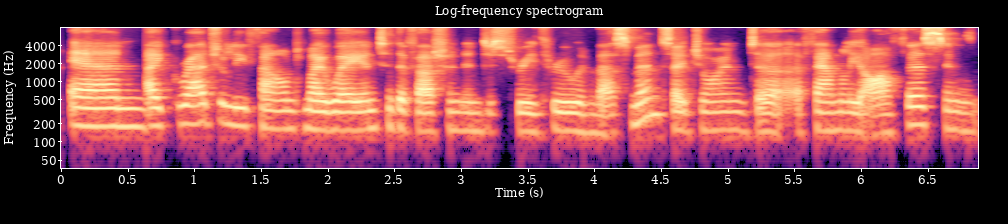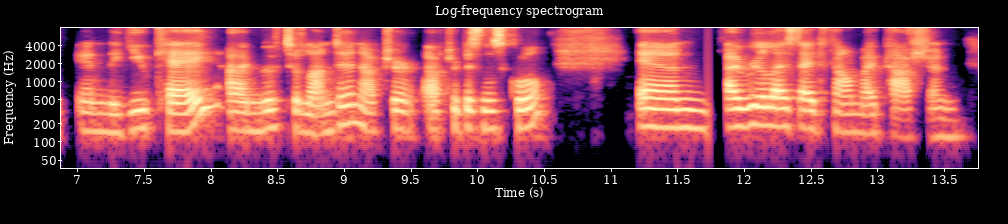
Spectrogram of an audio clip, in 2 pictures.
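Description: A woman's voice: low voice, a little mellow. A woman from Iceland in her forties, a guest entrepreneur talking through her career in a conversational interview, often restarting and repeating words as she thinks.

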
